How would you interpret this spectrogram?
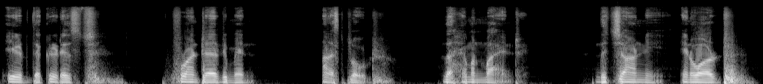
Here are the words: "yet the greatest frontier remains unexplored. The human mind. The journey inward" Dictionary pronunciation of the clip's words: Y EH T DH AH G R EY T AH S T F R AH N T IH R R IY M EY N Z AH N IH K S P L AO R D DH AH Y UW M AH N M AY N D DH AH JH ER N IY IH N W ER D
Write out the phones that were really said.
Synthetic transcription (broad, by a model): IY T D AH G R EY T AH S T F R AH N T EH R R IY M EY N AH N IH K S P L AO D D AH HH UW M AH N M AY N D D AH CH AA N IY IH N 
